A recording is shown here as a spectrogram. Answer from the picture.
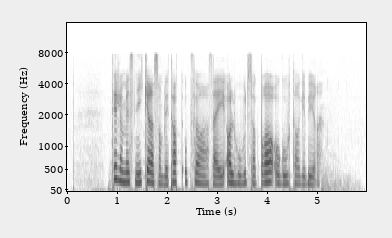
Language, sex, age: Norwegian, female, 32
